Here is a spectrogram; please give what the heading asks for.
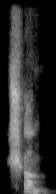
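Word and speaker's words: Ksham: will do the sound chum. Chum is spelled like K-S-H-A-M or K-S-H-U-M, like Kshatriya, Chama, things like that, chum.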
